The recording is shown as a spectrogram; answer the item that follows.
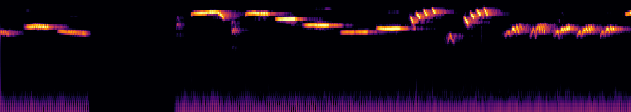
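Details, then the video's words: Murai buluh singing a varied run of clear, high whistled notes, some sliding and some rapid and trilled, with a brief pause early on; nothing else heard. "Suara Burung Murai Buluh"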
